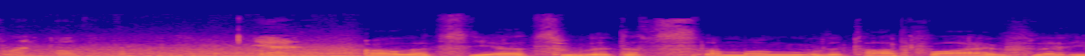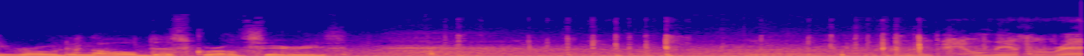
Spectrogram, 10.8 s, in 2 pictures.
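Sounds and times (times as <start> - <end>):
low hum: 0.0 - 10.8
speech: 0.1 - 7.8
furious typing on a computer keyboard picked up by a built-in microphone: 7.6 - 10.2.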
